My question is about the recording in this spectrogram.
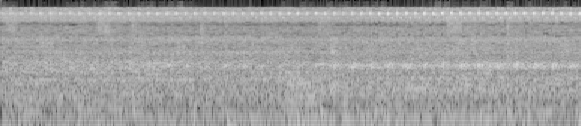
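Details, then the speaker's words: Mitsubishi Lancer revived after long storage, at idle. Very quiet, soft even hum with a faint hiss and no knocks or ticks. The fan is no longer running when the AC is off, and the noise near the AC pulley is gone. "Napakatahimik na ng makina niya mga boss. Ayan o. Wala nang nakarektang fan, wala nang umiikot kapag hindi naka-aircon na fan."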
